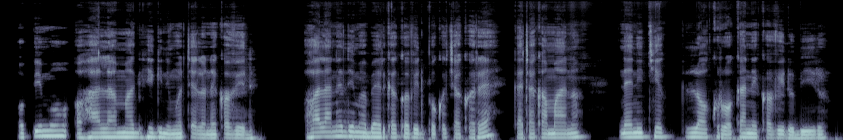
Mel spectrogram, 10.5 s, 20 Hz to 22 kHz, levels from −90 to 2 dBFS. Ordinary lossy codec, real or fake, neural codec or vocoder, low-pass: none; real; none; none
